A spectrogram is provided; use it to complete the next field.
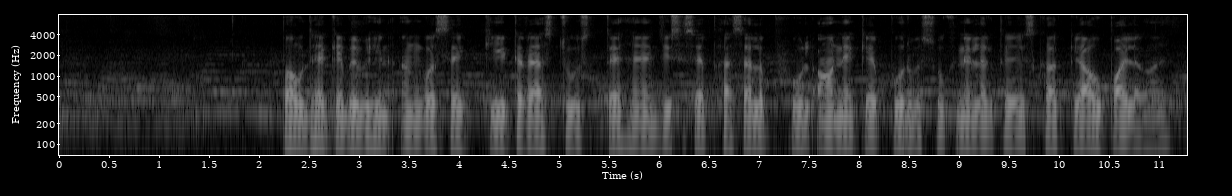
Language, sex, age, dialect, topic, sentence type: Magahi, male, 18-24, Western, agriculture, question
